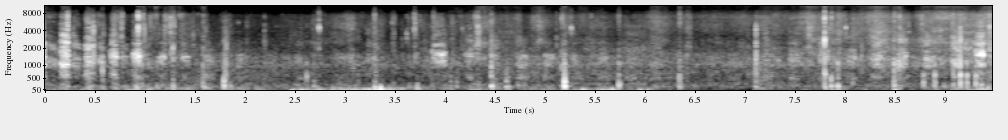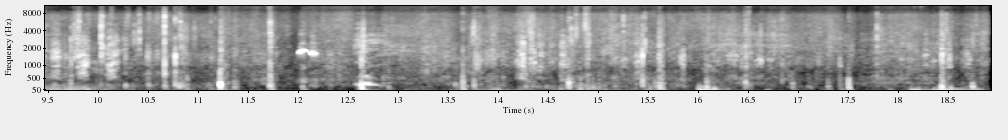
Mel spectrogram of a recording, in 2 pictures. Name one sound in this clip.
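Boots scuff and crunch on rock.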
